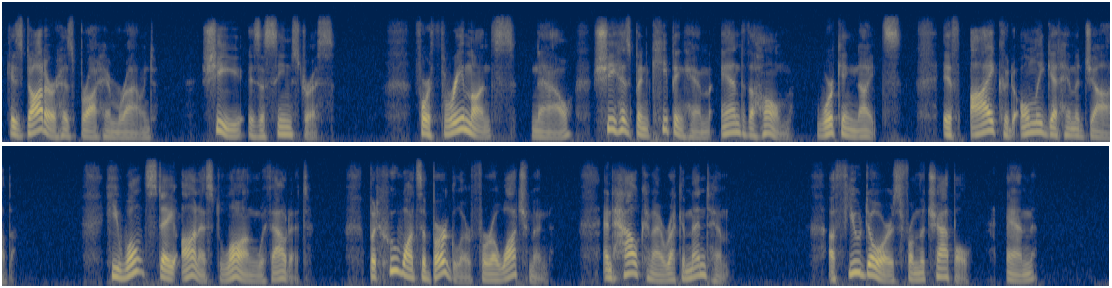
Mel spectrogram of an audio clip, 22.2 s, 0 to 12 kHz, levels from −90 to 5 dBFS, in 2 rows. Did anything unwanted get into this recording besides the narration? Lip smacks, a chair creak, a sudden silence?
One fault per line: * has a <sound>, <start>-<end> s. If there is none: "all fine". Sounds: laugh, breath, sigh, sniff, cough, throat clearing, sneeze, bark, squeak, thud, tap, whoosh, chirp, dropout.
all fine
